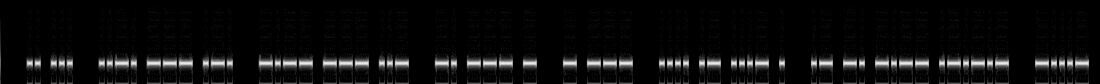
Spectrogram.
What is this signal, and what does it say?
Morse code, heard as a keyed tone, about 30 wpm, 1000 Hz. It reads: IS FOR YOU NOT TO HAVE ANY. <BT>
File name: qotdfiles / 30wpm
